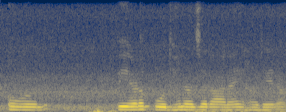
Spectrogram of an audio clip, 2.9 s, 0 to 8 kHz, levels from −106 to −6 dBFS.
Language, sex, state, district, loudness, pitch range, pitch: Hindi, female, Maharashtra, Solapur, -21 LUFS, 190-210 Hz, 195 Hz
